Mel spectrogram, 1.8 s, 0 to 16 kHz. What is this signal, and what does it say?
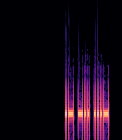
Morse code, heard as a keyed tone, about 50 wpm, 700 Hz. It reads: ADV
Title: All Cut Numbers - 3-Digit 50wpm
